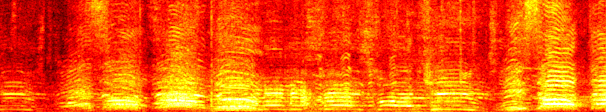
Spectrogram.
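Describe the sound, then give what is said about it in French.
A crowd of students on a university protest march in Toulouse chants in rhythmic bursts. A student with a megaphone at the head of the procession shouts slogans and the others repeat them together in loud, steady waves with brief dips between phrases. “mégaphone à la main, il crie des slogans à ses camarades qui les reprennent en cœur.”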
